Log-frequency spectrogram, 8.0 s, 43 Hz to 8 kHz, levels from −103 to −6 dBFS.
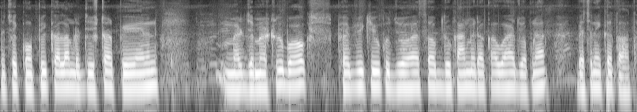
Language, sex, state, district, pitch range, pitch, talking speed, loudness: Hindi, male, Bihar, West Champaran, 130-140 Hz, 135 Hz, 160 wpm, -13 LUFS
